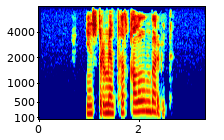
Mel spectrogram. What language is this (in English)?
Bashkir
